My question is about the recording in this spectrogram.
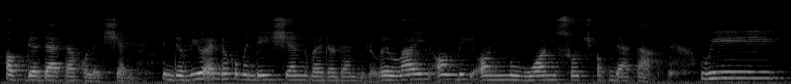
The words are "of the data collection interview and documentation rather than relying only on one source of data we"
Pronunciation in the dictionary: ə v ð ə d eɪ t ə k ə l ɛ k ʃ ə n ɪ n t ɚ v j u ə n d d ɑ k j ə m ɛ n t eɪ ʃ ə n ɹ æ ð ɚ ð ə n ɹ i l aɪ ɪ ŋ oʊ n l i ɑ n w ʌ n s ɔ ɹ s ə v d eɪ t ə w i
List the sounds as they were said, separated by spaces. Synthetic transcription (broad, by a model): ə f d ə d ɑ t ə k ə l ɛ k ʃ ə n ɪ n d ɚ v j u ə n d d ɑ k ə m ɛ n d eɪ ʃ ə n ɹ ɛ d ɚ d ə n ɹ i l aɪ ɪ ŋ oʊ n l i ɑ n w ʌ n s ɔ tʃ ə f d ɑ t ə w i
